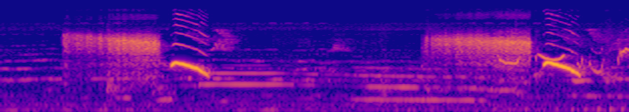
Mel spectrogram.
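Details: Lure call of a female common iora to draw and excite males: a harsh buzzy rasp, then a loud falling whistle. The pair is given twice, with faint thin whistles from other birds between.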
